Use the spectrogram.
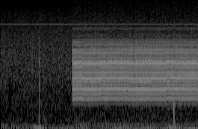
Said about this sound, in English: was that the front door buzzer? Yes, sir.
